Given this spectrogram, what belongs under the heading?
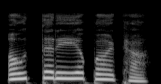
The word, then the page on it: ಔತ್ತರೇಯಪಾಠ: auttarēya pāṭha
